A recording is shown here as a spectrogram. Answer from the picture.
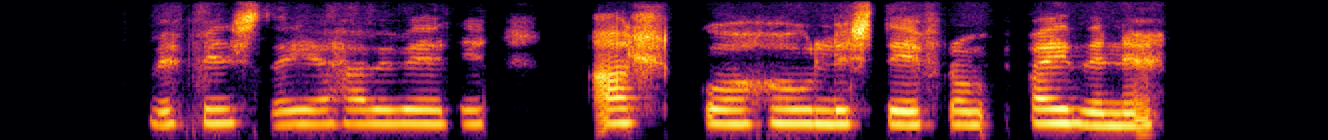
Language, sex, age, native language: Icelandic, female, 11, Icelandic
